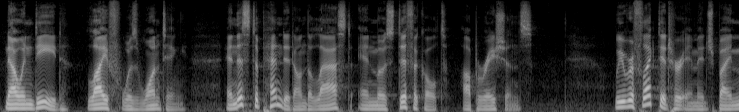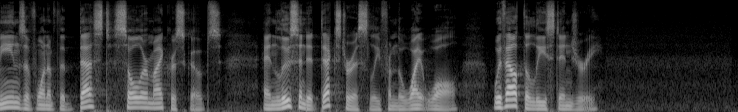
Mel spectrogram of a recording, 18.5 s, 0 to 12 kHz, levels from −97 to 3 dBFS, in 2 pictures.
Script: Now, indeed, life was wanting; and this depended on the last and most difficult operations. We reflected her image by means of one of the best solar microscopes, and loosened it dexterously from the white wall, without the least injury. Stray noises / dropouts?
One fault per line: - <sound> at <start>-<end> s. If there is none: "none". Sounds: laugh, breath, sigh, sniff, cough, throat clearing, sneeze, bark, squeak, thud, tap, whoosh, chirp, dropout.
none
